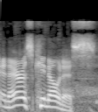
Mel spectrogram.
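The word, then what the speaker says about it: Anairis Quiñones: Voiced by Inaris Quinones. And yes, that is 100% how to pronounce her name.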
